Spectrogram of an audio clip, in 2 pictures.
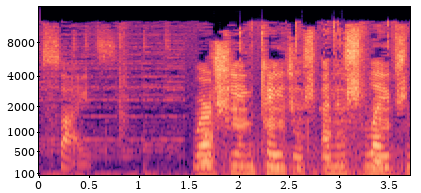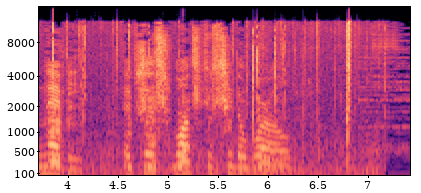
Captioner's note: sinister voice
